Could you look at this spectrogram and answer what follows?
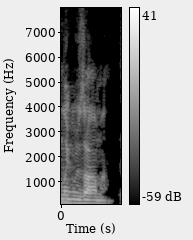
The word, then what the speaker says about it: Leguizamo: I hate to butcher his John Leguizamo.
